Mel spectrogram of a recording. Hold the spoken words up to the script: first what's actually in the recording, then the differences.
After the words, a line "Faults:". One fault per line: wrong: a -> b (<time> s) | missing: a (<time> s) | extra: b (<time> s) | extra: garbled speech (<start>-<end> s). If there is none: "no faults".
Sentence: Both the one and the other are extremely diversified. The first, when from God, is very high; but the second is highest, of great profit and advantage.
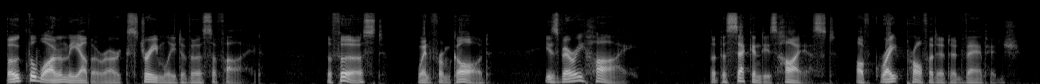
Both the one and the other are extremely diversified. The first, when from God, is very high; but the second is highest, of great profit and advantage.
Faults:
no faults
